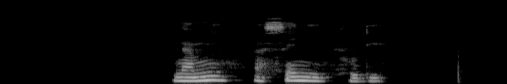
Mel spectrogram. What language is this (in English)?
Cameroon Pidgin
